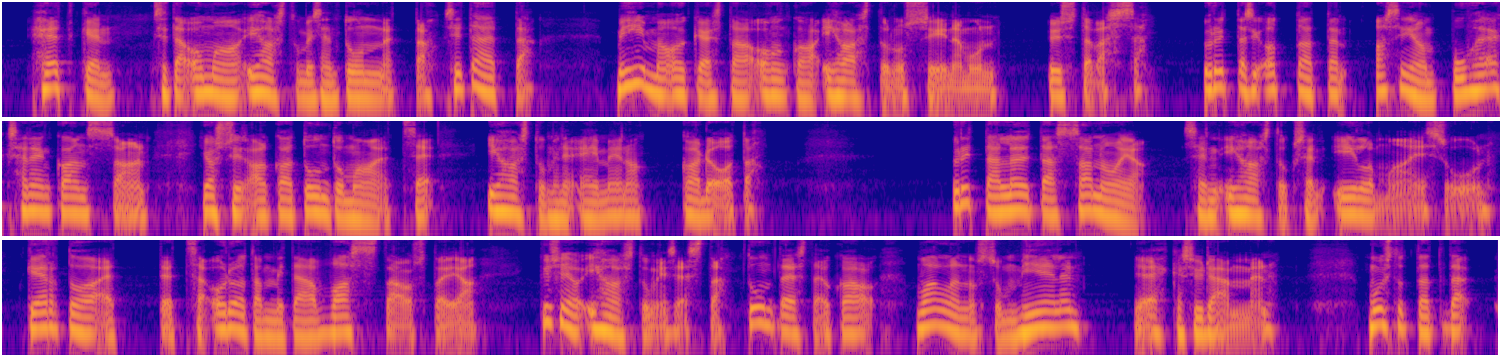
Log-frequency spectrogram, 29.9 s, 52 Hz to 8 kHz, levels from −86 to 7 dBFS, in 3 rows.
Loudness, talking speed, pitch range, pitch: -20 LUFS, 120 wpm, 120-155 Hz, 140 Hz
